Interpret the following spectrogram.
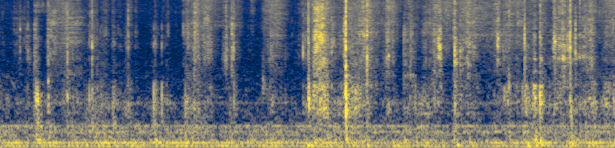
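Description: Faint handling of paper and twine: soft rustles and small clicks as twine is threaded under a layered paper embellishment, with a slightly louder rustle about three seconds in.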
